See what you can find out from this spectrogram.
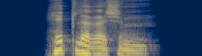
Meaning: strong dative masculine/neuter singular of hitlerisch
- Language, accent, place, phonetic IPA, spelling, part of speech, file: German, Germany, Berlin, [ˈhɪtləʁɪʃm̩], hitlerischem, adjective, De-hitlerischem.ogg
